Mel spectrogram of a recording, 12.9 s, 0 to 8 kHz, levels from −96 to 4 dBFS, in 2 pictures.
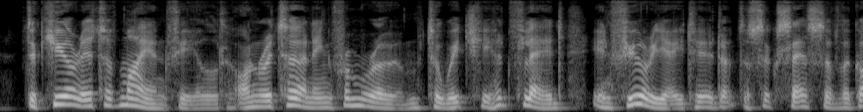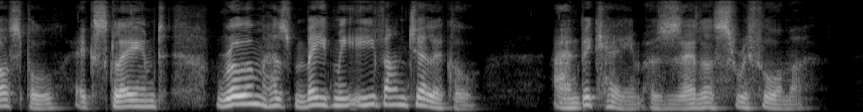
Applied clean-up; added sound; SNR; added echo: none; none; none; none.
